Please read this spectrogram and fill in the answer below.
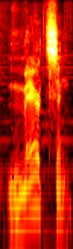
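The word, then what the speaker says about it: Märzen: f Now featuring two locally made German style meron beers I said it right they have the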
